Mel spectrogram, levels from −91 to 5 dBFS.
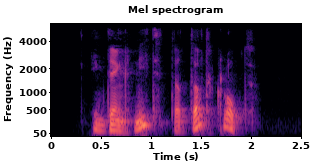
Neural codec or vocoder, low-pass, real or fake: none; 5.4 kHz; real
